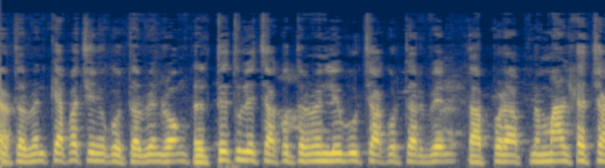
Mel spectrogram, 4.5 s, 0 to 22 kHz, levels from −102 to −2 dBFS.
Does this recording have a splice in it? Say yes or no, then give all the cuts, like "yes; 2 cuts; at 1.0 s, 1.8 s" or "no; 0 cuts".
yes; 2 cuts; at 1.4 s, 3.4 s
